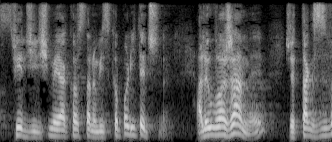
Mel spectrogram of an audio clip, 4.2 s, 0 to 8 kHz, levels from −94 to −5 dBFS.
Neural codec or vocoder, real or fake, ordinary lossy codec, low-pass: none; real; none; 7.2 kHz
